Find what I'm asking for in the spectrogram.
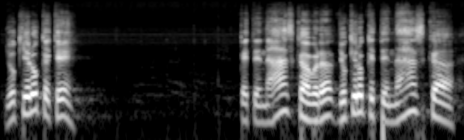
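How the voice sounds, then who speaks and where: A Mexican pastor delivers his sermon in a relaxed, conversational style. His voice is warm and mellow but sits a little high for a man. He keeps turning to the congregation with rhetorical questions. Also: unhurried.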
